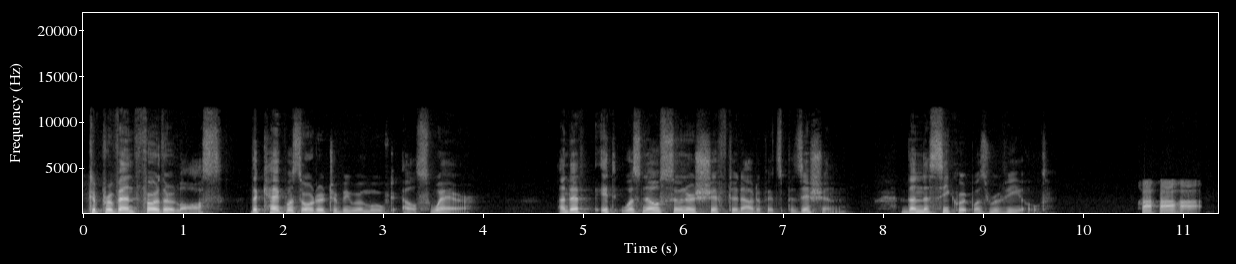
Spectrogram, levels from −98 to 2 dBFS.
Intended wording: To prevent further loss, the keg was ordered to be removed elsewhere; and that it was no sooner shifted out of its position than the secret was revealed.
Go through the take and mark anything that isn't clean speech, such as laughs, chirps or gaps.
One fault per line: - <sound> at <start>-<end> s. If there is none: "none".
- laugh at 10.5-11.2 s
